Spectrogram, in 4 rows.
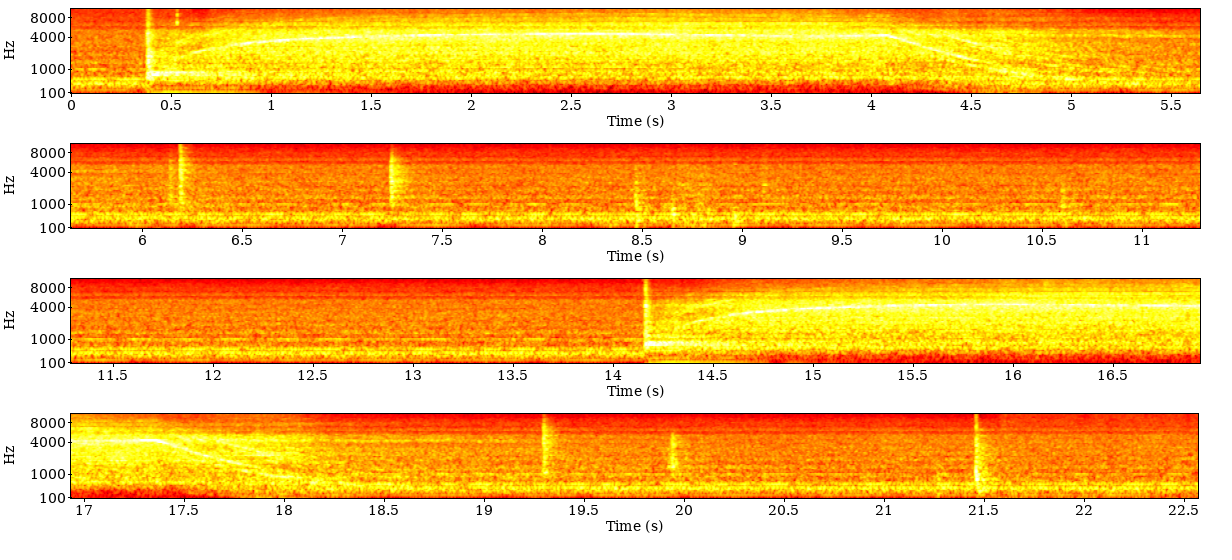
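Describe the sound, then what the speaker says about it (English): A miter saw spins up with a rising whine, bites through a wooden apron piece and winds down, then repeats the cut about ten seconds later, with workshop dust-collection hum running steadily underneath. "Then I cut the 2 long apron pieces to the final length at the miter saw."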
